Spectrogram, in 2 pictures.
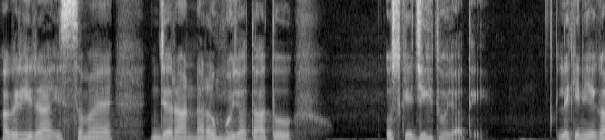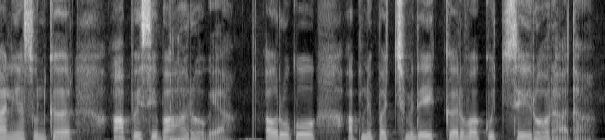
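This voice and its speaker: A man narrating an audiobook in a steady storytelling manner. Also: mid-range voice, a little slow. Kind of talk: scripted narration.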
